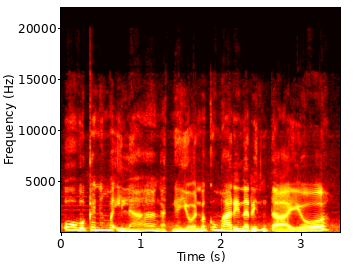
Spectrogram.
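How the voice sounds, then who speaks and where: Woman acting an animated, haughty Filipina socialite. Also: mid-range voice, unhurried, slight background noise, close to an everyday voice. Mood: gushing. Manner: affected socialite Taglish, condescending. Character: haughty rich older female employer, coquettish and condescending. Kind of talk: Filipino radio drama acting.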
